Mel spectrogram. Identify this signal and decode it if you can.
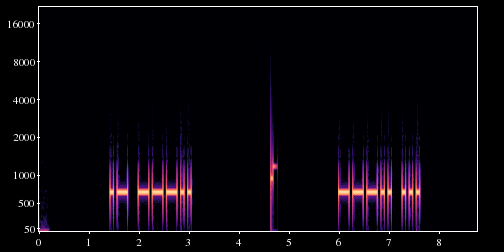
Morse code, heard as a keyed tone, about 17 wpm, 700 Hz. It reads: A 8 8 S
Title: Single-Letter Single-Number 17wpm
